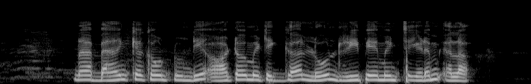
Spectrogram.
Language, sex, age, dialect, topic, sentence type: Telugu, male, 25-30, Utterandhra, banking, question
